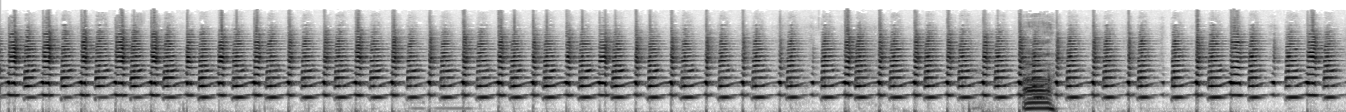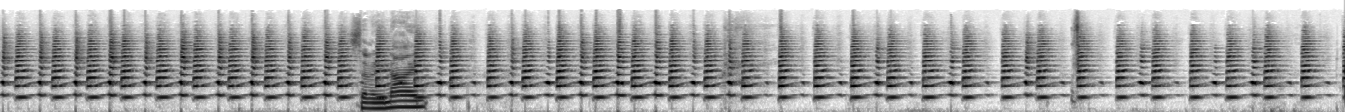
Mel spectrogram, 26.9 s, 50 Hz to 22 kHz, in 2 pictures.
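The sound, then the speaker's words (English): A loud, bright car horn blares in rapid, steady bursts for the whole stretch, an 80-honk run marking five years of friendship, with a couple of brief swooping sounds cutting in along the way. “That's an 80 horn honk for 5 years of friendship.”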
